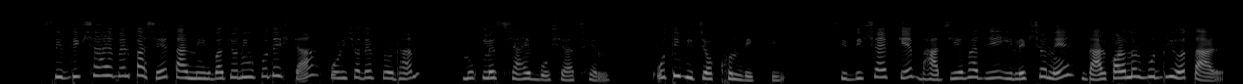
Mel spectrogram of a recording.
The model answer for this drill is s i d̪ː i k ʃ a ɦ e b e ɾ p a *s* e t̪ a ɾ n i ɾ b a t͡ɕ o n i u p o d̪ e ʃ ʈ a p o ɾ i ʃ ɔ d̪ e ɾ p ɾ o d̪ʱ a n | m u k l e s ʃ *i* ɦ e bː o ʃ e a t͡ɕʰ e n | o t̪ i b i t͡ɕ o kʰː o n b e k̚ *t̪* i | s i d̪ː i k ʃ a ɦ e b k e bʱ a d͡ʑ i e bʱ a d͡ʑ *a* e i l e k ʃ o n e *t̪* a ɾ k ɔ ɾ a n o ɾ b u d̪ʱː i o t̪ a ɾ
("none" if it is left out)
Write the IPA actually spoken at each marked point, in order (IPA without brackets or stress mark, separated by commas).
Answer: ʃ, a, t̪, i, d̪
